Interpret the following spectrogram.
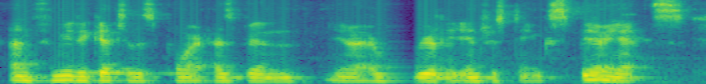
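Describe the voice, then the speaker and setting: A freelance journalist from Adelaide, Australia, gives an informal talk to an online audience, live-streaming from home or a studio on a streaming setup. His medium-pitched, gravelly voice moves fast, yet his delivery is flat and hesitant, candid and full of fillers and restarts.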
